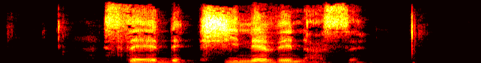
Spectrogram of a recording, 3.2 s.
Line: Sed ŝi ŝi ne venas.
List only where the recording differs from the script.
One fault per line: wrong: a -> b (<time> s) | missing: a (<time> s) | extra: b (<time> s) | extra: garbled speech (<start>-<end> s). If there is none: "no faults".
missing: ŝi (1.6 s)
